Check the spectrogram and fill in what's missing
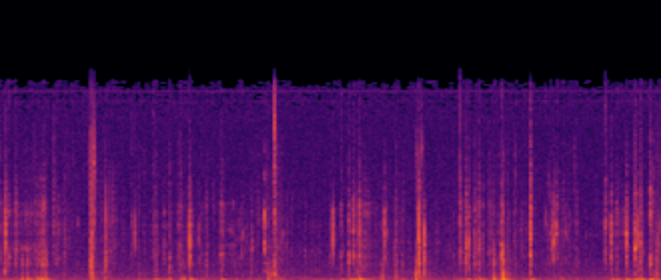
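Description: A pink solid bar of soap is shaved with a utility knife blade, and chunks and curls break off as it is cut and scraped. Quick, dry crackling scrapes and small snaps come in uneven bursts over a low background rumble, with bright clicky edges much like keyboard typing.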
